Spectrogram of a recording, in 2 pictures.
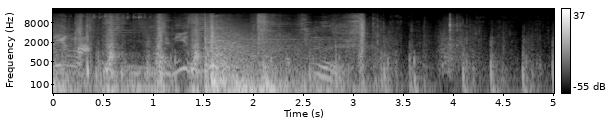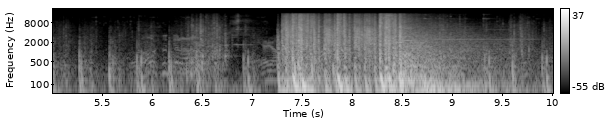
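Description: Gunfire rings out in loud rapid bursts.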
